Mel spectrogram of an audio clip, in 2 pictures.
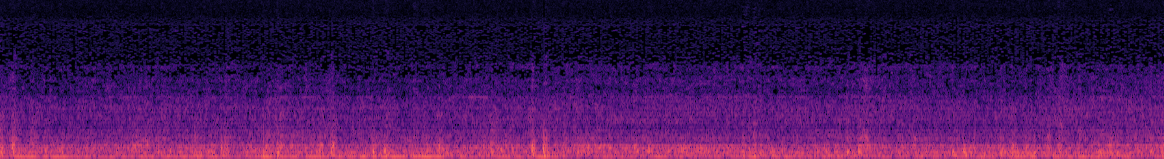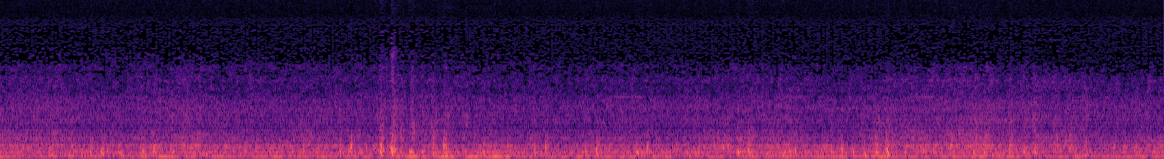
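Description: Train running along the track, heard from on board: a steady rumble of wheels on rails with scattered clicks over the rail joints, the sharpest about two-thirds of the way through.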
